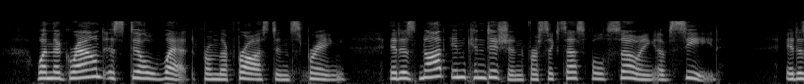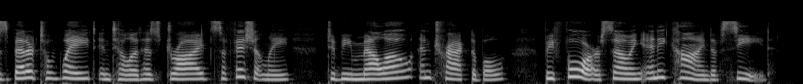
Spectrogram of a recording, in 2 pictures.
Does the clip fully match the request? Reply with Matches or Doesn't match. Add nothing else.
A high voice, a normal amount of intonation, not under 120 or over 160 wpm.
Matches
